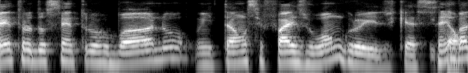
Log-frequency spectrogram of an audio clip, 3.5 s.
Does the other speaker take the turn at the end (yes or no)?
yes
